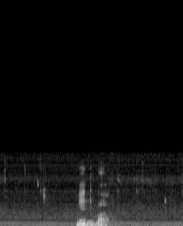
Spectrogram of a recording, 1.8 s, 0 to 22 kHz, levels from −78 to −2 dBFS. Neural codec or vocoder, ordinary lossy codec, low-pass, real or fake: none; none; 14.4 kHz; real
